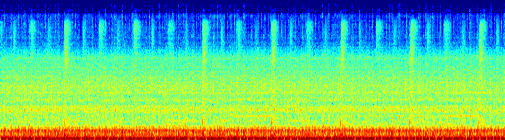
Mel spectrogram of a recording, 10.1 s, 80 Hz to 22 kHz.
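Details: Ducati 959 Panigale idling at startup right after installing Ducabike clear clutch cover and new pressure plate: steady low throbbing lumpy idle with light mechanical clatter, even speed; normal.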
